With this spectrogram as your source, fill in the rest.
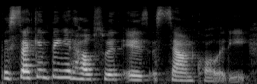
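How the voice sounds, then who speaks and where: Expressive woman giving conversational advice. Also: a little high, moderate pace. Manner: expressive, emphatic. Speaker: career coach presenting advice. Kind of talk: instructional advice video, conversational.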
